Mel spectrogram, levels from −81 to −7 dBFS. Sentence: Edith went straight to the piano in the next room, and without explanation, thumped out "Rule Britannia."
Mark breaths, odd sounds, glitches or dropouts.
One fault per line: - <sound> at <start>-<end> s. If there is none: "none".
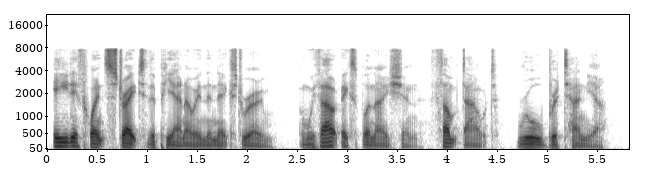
none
